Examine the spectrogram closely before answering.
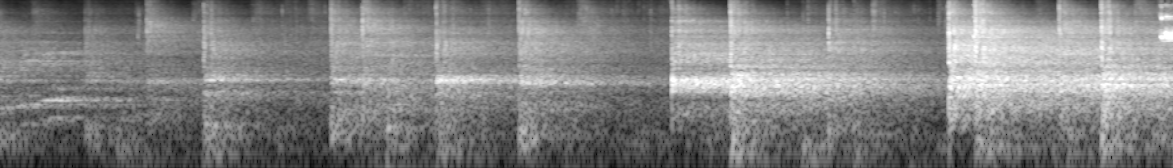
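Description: Sneakers squeak and shuffle on a wooden floor.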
